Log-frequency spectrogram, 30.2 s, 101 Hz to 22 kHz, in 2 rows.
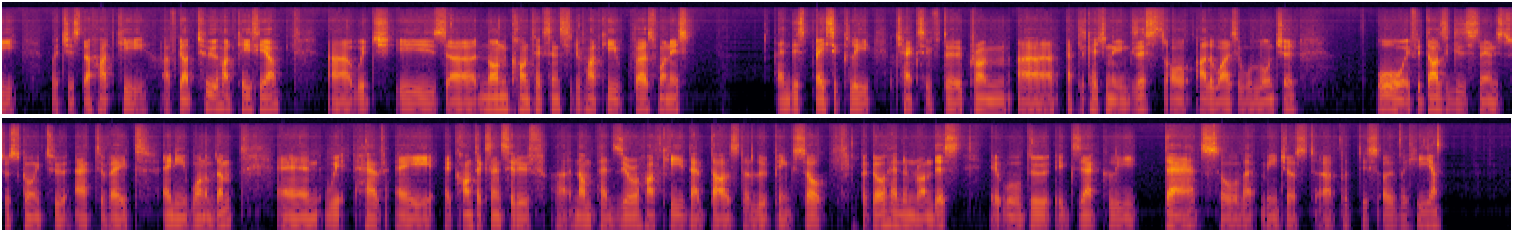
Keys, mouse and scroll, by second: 0.3 scroll down 1, 1.5 scroll up 1, 3.4 click, 19.2 scroll down 1, 21.7 click, 23.6 F5, 24.8 click, 29.3 ctrl+alt+space.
